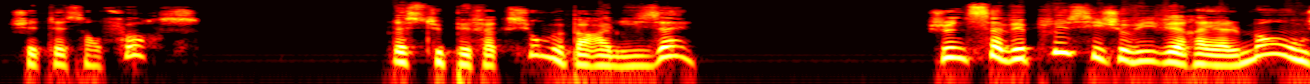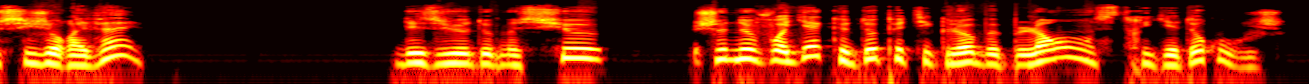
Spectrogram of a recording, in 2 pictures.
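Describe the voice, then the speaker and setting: A woman narrating a classic novel as an audiobook, telling it in an expressive first-person way. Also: fairly low pitch, unhurried, pauses often, no room sound. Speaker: audiobook reader.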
